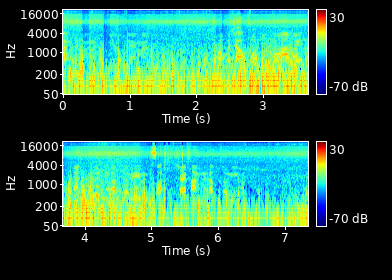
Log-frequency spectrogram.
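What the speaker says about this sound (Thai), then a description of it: "ลมแรงลมแรงพอสมควรนะครับตรงนี้ครับ" Strong wind at Laem Charoen beach in Rayong buffets the microphone in a continuous, rough roar while someone talks underneath it the whole time.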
